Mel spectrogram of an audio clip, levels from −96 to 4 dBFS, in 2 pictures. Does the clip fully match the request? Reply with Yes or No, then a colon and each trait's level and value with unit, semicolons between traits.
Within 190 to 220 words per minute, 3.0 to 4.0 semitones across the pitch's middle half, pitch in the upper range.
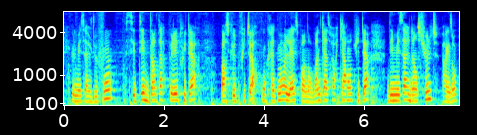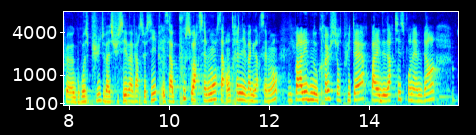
Yes: average, 200 wpm; average, 3.3 semitones; high, 195 Hz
